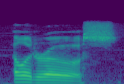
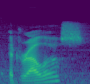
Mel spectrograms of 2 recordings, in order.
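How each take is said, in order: First: The name begins with 'El' and ends 'dros'. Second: The name begins with 'Ed' and ends 'los'. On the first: The speaker calls it wrong. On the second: The speaker calls it right.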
